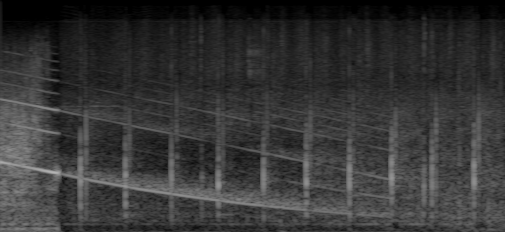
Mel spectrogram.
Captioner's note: footsteps clanking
